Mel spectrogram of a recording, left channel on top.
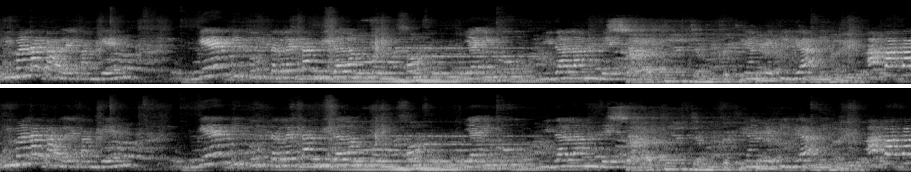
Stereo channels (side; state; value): both; normal; correlation 0.44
